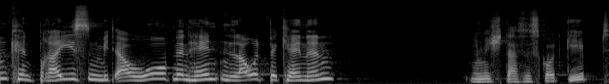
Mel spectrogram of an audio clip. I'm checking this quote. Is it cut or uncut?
uncut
